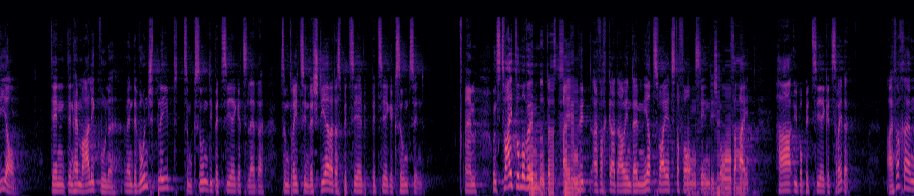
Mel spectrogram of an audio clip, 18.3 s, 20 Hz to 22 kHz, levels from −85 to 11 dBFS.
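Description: Robotic sound from repeated short buffers at 10.59 to 11.61 s and 13.75 to 15.25 s. Each time, a rigid metallic buzz near 94 Hz follows the original only roughly. This is likely from audio arriving too seldom, with a roughly 11 ms fragment looped over most of the audio.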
